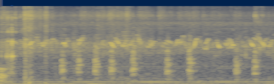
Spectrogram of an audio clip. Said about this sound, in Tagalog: Ang mga sisiw, ayan, magpalaki kayo ng maayos.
